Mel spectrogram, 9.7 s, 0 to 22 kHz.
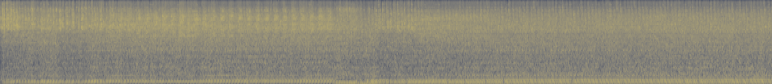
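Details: Briggs and Stratton 24HP V-twin lawnmower engine after full carburetor cleaning to cure surging: steady hum settling to a lower, even speed, no hunting or surging; runs smoothly.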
